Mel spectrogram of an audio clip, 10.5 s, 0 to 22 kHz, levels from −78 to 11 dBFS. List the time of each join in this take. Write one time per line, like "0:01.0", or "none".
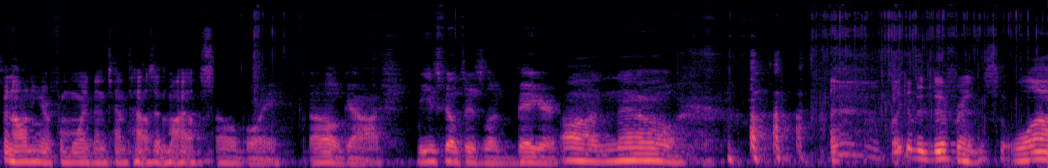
0:02.1
0:05.6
